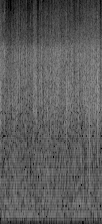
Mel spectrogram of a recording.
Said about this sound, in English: And as you get very, very close, it's uncomfortable. You hear the crackling. You feel the intense heat on your face.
